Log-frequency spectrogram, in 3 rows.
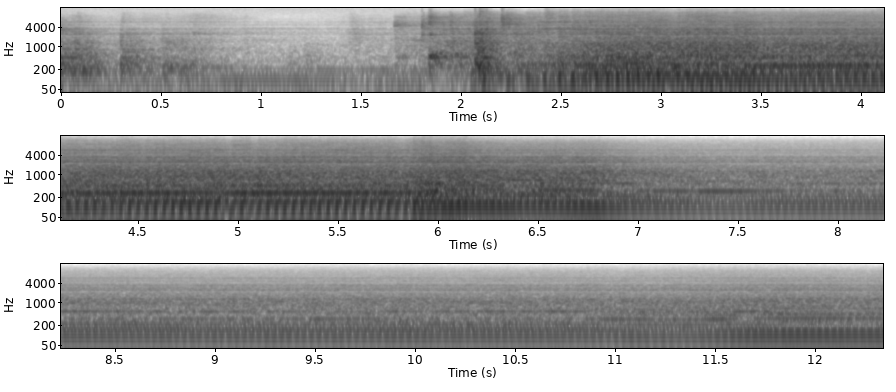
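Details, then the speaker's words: Honda GCV160 mower that ran either flat out near 6,000 rpm or at 2,000 rpm, after bending the governor arm: it starts and settles into a steady, even high-speed hum at about 3,590–3,610 rpm by tach, though the uploader thinks max should be 3,100–3,200. "it counts the spark instead of the RPM but it's right at 35 89 3601 3612 so that's as good as it gets"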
